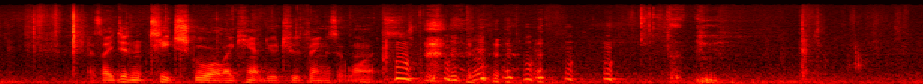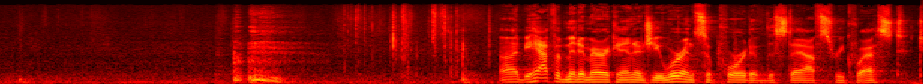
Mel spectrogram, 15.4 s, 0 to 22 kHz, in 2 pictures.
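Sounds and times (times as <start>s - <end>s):
paper sign-in sheet rustling and crinkling: 0.0s - 4.3s, 5.2s - 5.6s, 6.6s - 8.0s, 10.5s - 11.9s
speech: 0.8s - 6.2s, 11.9s - 15.3s
laughter: 3.1s - 5.8s.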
